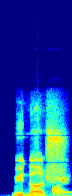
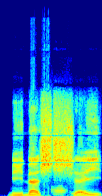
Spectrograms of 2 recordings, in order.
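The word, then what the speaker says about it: الشيطان: pengucapan shin ya, pengucapan huruf shin harus lebih Ya. dimantapkan lagi. Ya. Dia tidak boleh monyong bibirnya, minash tidak boleh, akan tapi Ya. bibir kita datar. Minasyai dibuka.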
